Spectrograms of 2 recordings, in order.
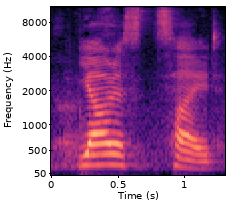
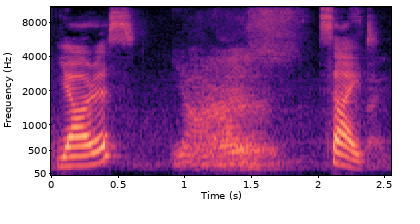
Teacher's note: So you say Jahres, and then you have to do something called a glottal stop, where you literally stop yourself from speaking, and then you say the Zeit, but you do it all as one word, because you need the Jahres, and then the Zeit.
